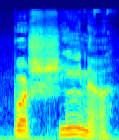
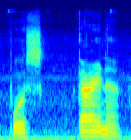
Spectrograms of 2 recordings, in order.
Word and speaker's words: Boschina: It's pronounced as Boschina, according to the thing, but I call her Boskina because, like, I have a lot of Italian background, and I always instinctually pronounce CHs as K instead of Ch.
